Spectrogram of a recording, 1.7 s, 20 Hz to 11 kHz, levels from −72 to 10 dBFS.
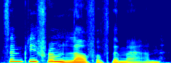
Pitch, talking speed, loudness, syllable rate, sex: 245 Hz, 210 wpm, -14 LUFS, 4.5 syllables/s, female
